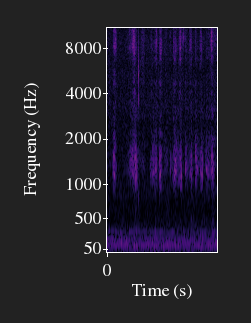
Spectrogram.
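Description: Chalk or marker scratching across a board during a mathematics lesson, a series of quick faint strokes in short bursts, close and quiet.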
